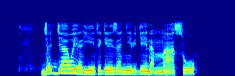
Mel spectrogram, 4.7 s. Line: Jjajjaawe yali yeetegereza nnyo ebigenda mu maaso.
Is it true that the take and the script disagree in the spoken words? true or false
false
